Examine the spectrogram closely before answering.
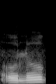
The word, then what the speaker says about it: أولو: میں ایک تو کلمہ اولو کا تلفظ بتاتے ہوئے کہا جا رہا ہے کہ اس کا پہلا واو لکھنے میں تو آتا ہے، پڑھنے میں نہیں آتا، اور اولو ذو کے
